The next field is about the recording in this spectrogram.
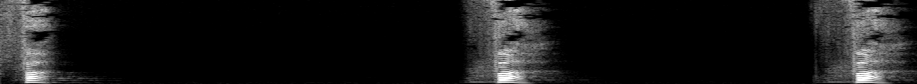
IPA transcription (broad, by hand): f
